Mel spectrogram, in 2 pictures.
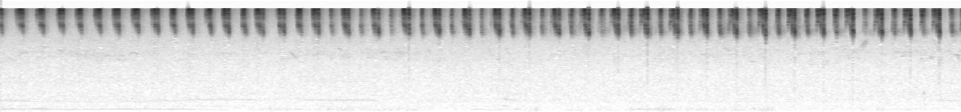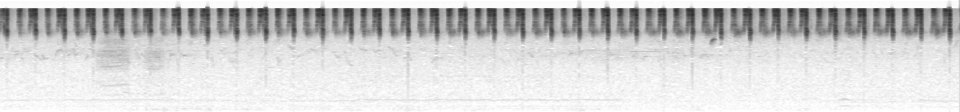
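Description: Male Chorthippus apricarius (locomotive grasshopper) stridulating, rubbing its hind legs against its wings. The song is a long unbroken series of short, even, high-pitched rasping pulses, about four or five a second, growing slowly louder.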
